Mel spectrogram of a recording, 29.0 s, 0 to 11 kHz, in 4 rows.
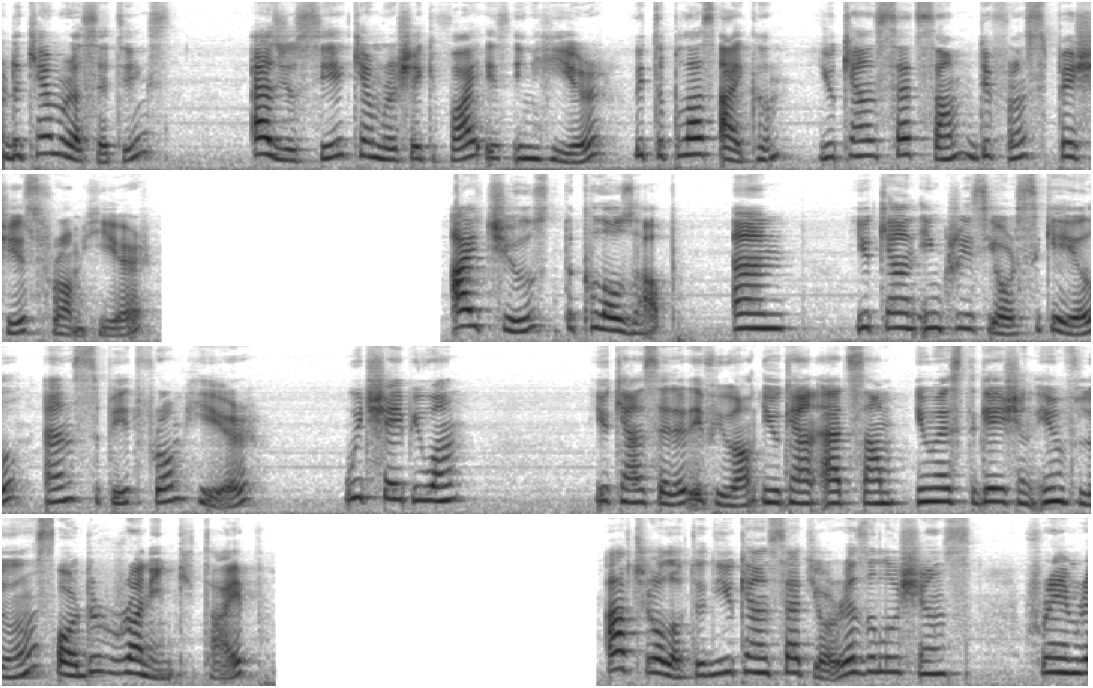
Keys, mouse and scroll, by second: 3.5 click, 5.2 click, 5.7 space, 8.5 space, 9.4-12.1 drag, 12.1 space, 13.9-15.0 drag, 15.2 space, 17.8 space, 18.8 click, 19.4 space, 24.4 space, 25.9 click.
